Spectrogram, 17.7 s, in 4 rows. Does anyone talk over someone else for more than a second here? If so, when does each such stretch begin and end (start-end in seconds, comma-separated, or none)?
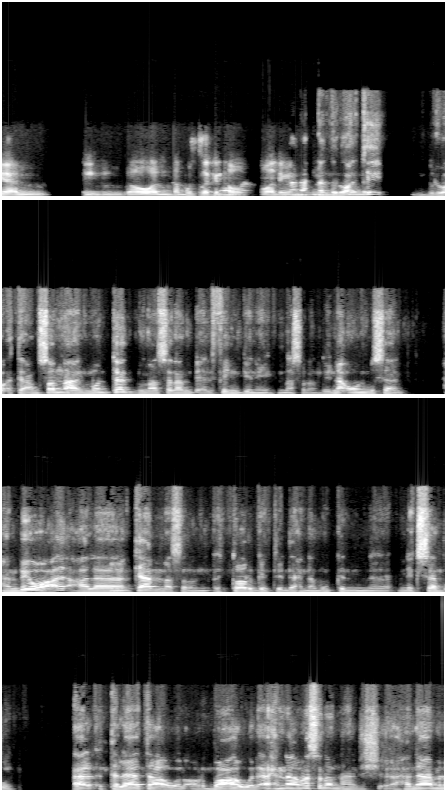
2.0-3.6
